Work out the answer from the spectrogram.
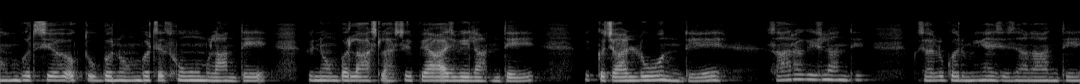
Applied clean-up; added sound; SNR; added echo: none; none; none; none.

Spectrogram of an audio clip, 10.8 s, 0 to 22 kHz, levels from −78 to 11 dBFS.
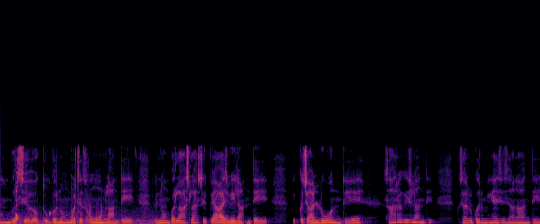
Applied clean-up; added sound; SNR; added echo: none; Water / Liquid; 5 dB; none.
